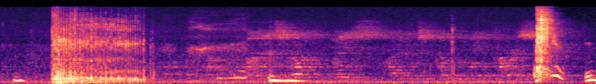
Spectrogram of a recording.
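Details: Child sneezing: a sudden loud explosive sneeze, quiet vocal sounds, then a second short sharp burst near the end.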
